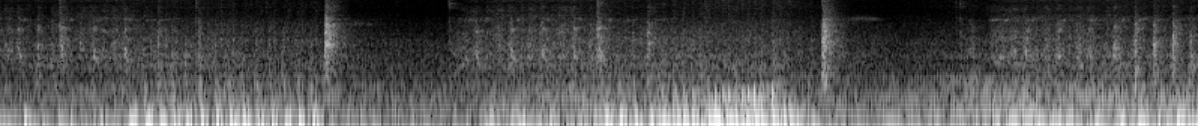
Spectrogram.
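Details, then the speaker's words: Yamaha NMAX scooter that came in not starting with a suspected dead fuel pump; the electrical system was traced and the pump found fine. It now starts and runs with a steady low putter, briefly revving before settling to idle. "เราก็ไล่ระบบไปเรียบร้อยนะครับปั๊มติ๊กไม่เสียนะครับสตาร์ทได้นะครับ"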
